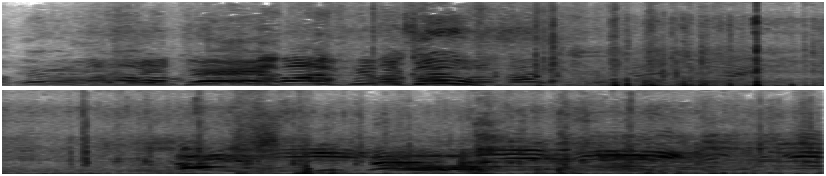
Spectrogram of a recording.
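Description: Rugby players shouting calls across the pitch, then the running footsteps of the referee wearing the camera, with a low rumble on the body-worn microphone from about three seconds in. A single sharp click near the four-second mark.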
